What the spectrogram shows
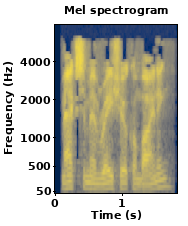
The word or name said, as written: MRC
